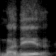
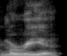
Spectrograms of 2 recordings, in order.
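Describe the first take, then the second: First: The middle consonant is a D sound. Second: The middle consonant is an R sound. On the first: "the R sounds like a D" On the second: "like Maria"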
